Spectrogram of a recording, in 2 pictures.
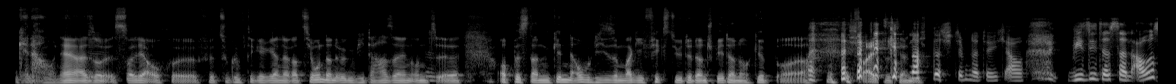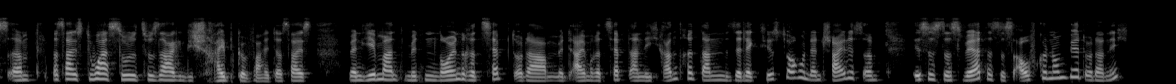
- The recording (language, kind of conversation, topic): German, podcast, Wie bewahrt ihr Rezepte für die nächste Generation auf?
- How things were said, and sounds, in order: laugh; laughing while speaking: "Genau"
